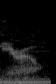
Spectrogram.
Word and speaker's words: narrow: Okay, so what you're doing, you're rolling your R. You're saying narrow. Okay, give me an R sound. Nair. Narrow. Okay, no? So yeah, what you're doing right now, your tongue is hitting the top of your mouth. It's vibrating. Nair. Okay, you want to pull your tongue down.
